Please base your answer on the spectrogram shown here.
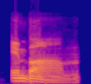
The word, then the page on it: embalm: British English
